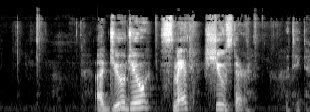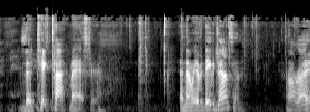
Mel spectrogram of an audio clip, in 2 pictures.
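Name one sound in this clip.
Trading cards slide and flick against each other.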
